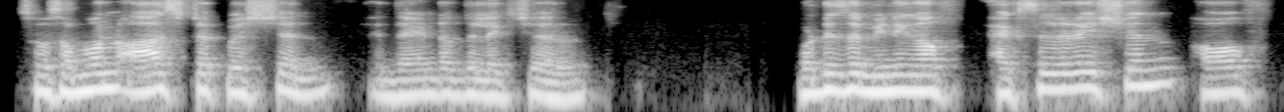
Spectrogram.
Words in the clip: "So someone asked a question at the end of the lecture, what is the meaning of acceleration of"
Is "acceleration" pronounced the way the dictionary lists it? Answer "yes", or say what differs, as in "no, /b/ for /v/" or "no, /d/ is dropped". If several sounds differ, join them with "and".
yes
